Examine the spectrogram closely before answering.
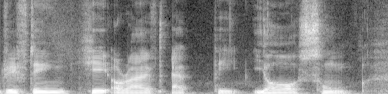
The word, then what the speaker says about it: Yeosong: After the crisis of death and drifting, he arrived at the Yeosong. You know what Yeosong is? Chinese character pronunciation, Korean style pronunciation of Luzon.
